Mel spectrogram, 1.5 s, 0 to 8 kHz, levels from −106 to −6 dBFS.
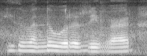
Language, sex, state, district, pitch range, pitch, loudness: Tamil, female, Tamil Nadu, Kanyakumari, 180-200 Hz, 190 Hz, -16 LUFS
